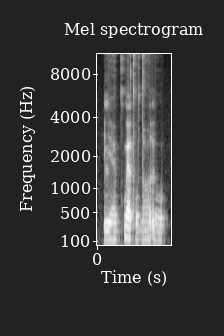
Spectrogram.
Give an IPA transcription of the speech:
lʲ æ̤ kʷʰ æ ɐ̯ tʼ o̤ d ɑ̤ r o̤

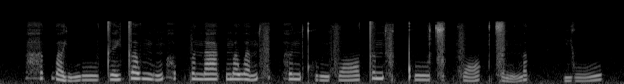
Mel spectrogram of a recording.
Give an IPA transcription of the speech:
h ɐ˥ k̚ w ɐ˨˩ j ŋ uː˨ t̪ e˨˧ j t̪ ɐ˧ w n̪ ʊ˨˥ ŋ h ʊ˧ k̚ p ɐ˧ n aː˧ k̚ m ɐ˧ w ɐ˨˥ n f ʊ˥ k̚ h ɵ˧ n kʷʰ ɪ˨ ŋ f ɔː˨˧ t̪ ɐ˥ n f ɪ˨ k̚ pʰ uː˧ t͡s ʊ˨˥ k̚ f ɔː˨˥ k̚ t͡s ɐ˨˩ n ŋ ɐ˥ k̚ | j uː˨˥

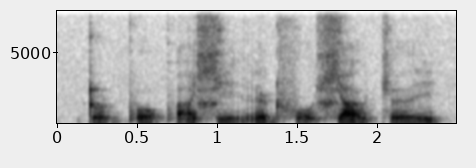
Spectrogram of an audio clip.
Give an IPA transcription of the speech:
ʈ o˨˩ ɖ pʼ o˧˥ pʼ a˩˥ ɕ i˥˨ r ɘ˥˨ ɖ f o˨˩ ɕ a˥˨ u̯ c ɘ˧˥ i̯

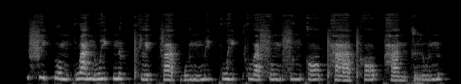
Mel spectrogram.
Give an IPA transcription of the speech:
f i˥˩ t̚ w o˨˩ m k w a˧ n w i˥˩ t̚ n ɯ˦˥ k̚ pʰ l e˨˩ k̚ f aː˨˩ k̚ w u˨˩ n m i˥˩ ʔ k w i˦˥ t̚ k u˨˩ a̯ f o˧ m f ɯ˧ ŋ k ɔː˦˥ pʰ aː˨˩ pʰ ɔː˦˥ p̚ h a˨˩ n k r u˦˥ n

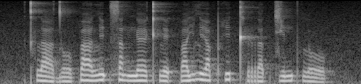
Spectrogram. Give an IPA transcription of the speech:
kʰ l aː˨˩ d oː˩˦ p aː˧ l i˦˥ ʔ s a˧ n ŋ ɛː˧ kʰ l e˨˩ ʔ p a˦˥ j l i˧ a̯ pʰ i˥˩ t̚ kʰ r a˨˩ t̚ t͡ɕ i˦˥ n pʰ l oː˨˩ k̚

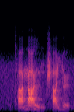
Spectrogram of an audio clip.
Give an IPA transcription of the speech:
tʰ a̰˧ ŋ a̰˦ ɣ ɨ˨ ŋ t͡ʃʰ a̰˦ ʎ ø˨

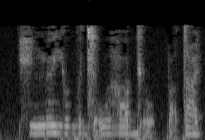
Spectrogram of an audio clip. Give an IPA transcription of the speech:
x i m ø j ʊ ɡʷ e d͡z o̰ w ʊ ɦ ɔ ɡʲ o̰ pː o̰ tˤ ɪ

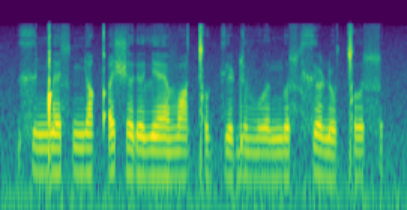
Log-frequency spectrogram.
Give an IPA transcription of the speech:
xʲ ʊ ŋ͡ǃ ɛ ɬ ɲ ʌ qʼ ɪ ʃ ʌ ɾʲ ʌ lʲ æ v ɑ ǀ ʊ kʲ ə ɖ ɪ v ʊ ə̯ n̪ ʊ ɬ xʲ ɔ ɳ ʊ ǀ ʊ ɬ

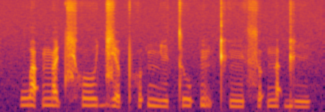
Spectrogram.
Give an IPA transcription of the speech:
w ä˦ ʔ ŋ ä̰˦˨ t͡ɕʰ o˦ ʊ̯ d͡ʑ ɛ̰˦˨ pʰ ʊ˦ ʔ ɲ i˨ t u˦ ʔ ĩ˦˨ kʰ ĩ˨ s ʊ˦ ʔ n ä˦ ʔ ɡ i˨

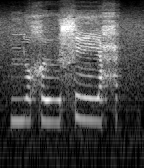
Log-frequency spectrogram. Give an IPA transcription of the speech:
ɲ o χ ɯː ɬ eː ħ

